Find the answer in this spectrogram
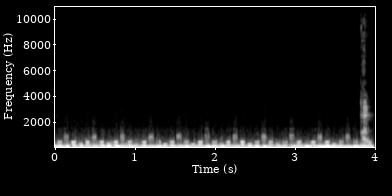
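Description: Synthesizer sequencer pattern playing alone: a low throbbing bass drone under a quick, evenly repeating pulse, about six notes a second. This is the first layer of an electronic dance track.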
